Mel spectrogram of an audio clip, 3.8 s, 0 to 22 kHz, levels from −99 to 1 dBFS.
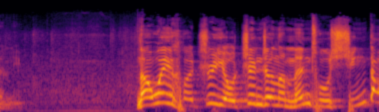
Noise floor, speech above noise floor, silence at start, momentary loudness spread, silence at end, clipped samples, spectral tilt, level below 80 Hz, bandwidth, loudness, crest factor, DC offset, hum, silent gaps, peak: -51 dBFS; 30 dB; 0 s; 6 LU; 0 s; under 0.1%; -2 dB/octave; -56 dBFS; 13 kHz; -21 LUFS; 20 dB; under 0.1%; none; none; -4 dBFS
